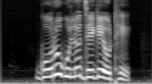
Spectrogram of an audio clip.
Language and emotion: Bengali, neutral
